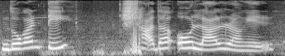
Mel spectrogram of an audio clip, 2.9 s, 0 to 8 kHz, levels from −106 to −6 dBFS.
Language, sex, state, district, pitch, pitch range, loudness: Bengali, female, West Bengal, Cooch Behar, 280 Hz, 240-305 Hz, -13 LUFS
